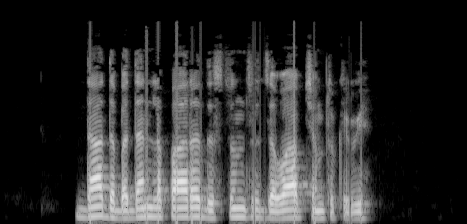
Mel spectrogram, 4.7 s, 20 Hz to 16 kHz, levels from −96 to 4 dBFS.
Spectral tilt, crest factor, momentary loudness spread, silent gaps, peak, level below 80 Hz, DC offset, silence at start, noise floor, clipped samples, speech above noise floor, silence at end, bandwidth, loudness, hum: -7 dB/octave; 16 dB; 12 LU; none; 0 dBFS; -48 dBFS; under 0.1%; 0.75 s; -89 dBFS; under 0.1%; 75 dB; 1 s; 11.5 kHz; -15 LUFS; none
